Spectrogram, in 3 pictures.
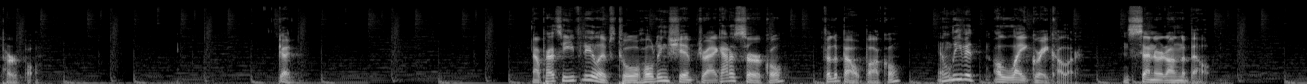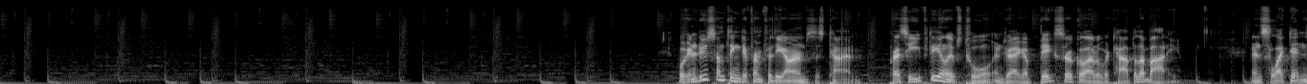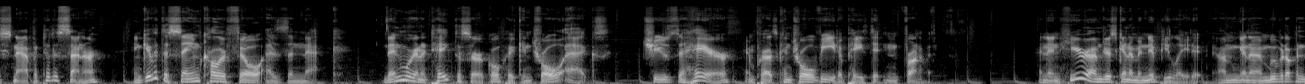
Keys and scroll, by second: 15.2 ctrl+s, 32.2 ctrl+x.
